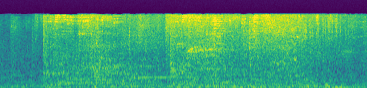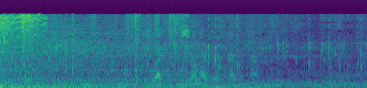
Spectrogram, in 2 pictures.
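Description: Heavy metal crashes and explodes with a loud roaring blast, then slowly dies away.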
